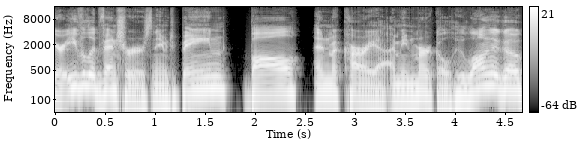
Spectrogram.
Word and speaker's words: Baal: Baal or Baal. Let me check the pronunciation guide. I think it might be the official one is Baal.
